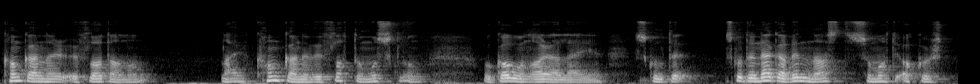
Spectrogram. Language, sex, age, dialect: Faroese, male, 61+, Suðuroy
